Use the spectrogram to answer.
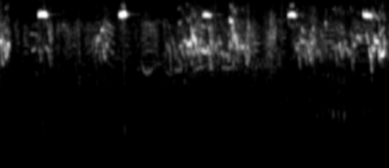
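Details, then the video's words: Outdoor aviary of budgerigars: soft warbled twitters from the flock with repeated bright, very high squeak notes standing out every second or so. "Budgies flocks in outdoor aviary budgies colour budgies chirping sounds"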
